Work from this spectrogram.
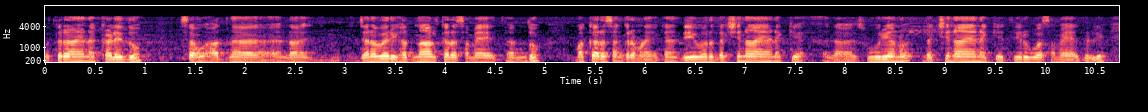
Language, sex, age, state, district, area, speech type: Kannada, male, 45-60, Karnataka, Dakshina Kannada, rural, spontaneous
